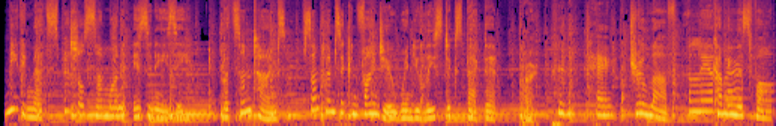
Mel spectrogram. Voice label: Network Television Imaging friendly upbeat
